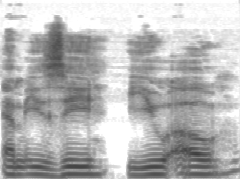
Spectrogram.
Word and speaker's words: Mezuo: It's Mezuo Music, Mezuo. The U is silent.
